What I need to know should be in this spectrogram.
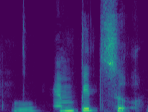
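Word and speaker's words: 鉛筆: sama orang gitu ya ini dibacanya adalah m pitsu pakai m mempitsu.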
